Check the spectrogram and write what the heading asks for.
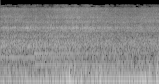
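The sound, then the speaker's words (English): A heavy truck rumbles past outdoors, its deep engine drone steady and loud for the whole stretch, mixed with gusty wind noise and no voices. “Let this truck pass.”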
